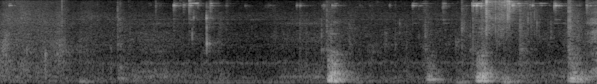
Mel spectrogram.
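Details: Ben and Faye, a Border Collie and a Whippet, playing tug-of-war indoors; low, rough growling bursts come in short pulses around the middle and end, each under a second, with faint scuffling between.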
